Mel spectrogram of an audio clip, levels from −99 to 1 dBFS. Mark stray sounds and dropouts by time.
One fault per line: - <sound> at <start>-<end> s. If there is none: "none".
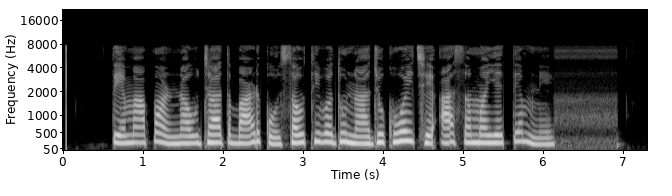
none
